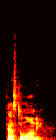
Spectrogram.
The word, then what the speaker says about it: Castellani: name i didn't bother to learn how to pronounce castellan castellani not to be confused with castellanos but ryan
